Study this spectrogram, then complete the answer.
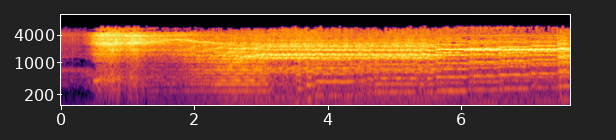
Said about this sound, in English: Leaping up from the storm-swept beach, Superman streaks out over the wind-lashed sea into the very teeth of the howling hurricane. Farther out to sea, the gale is stronger.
